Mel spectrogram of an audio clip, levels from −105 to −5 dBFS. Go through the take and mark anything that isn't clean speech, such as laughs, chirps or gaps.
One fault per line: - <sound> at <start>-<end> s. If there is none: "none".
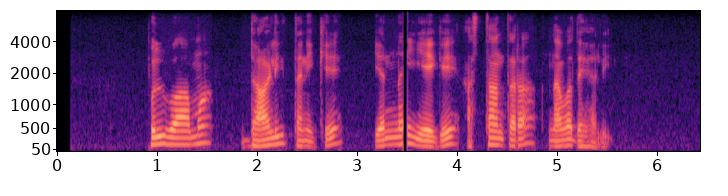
- dropout at 3.5-3.5 s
